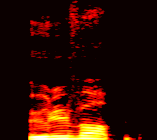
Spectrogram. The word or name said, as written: ølvom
